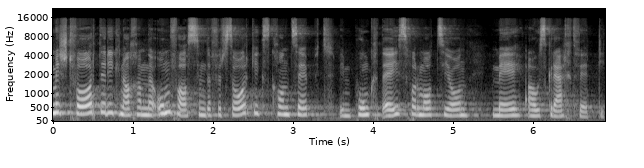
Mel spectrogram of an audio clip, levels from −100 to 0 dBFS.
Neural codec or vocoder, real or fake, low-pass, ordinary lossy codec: none; real; 14.4 kHz; Opus, 32 kbps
